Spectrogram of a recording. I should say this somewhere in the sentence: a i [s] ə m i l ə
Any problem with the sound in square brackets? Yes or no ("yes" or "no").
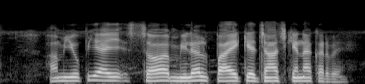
no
